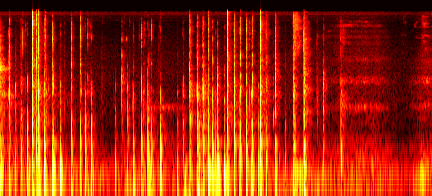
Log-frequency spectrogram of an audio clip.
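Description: Typing on a computer keyboard: a quick run of keystrokes that thins out and stops about five seconds in.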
